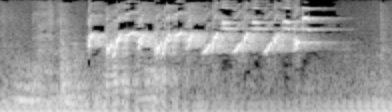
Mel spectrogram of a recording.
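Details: European goldfinch, freshly trapped wild bird, delivering a short burst of song: about a dozen quick, evenly paced chirping notes in a lively high twitter lasting around a second and a half.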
